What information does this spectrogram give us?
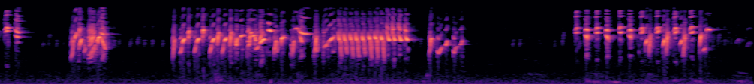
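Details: European goldfinch song made of bright twittering phrases and a long, rapid, buzzy trill in the middle, a pause, then a final burst of high tinkling notes.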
